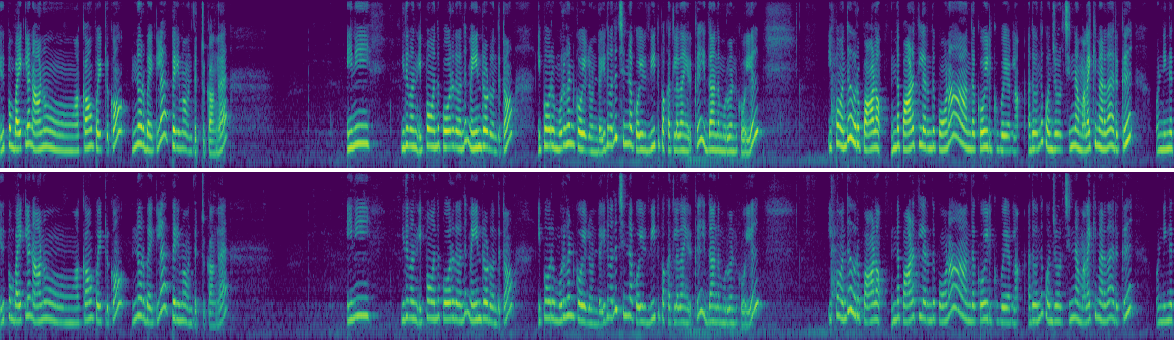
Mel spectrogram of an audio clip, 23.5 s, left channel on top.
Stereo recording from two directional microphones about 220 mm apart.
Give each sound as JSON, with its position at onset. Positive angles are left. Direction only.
{"t": 0.0, "sound": "a woman's voice", "side_deg": 35}
{"t": 6.9, "sound": "a woman's voice", "side_deg": 40}
{"t": 16.6, "sound": "a woman's voice", "side_deg": 35}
